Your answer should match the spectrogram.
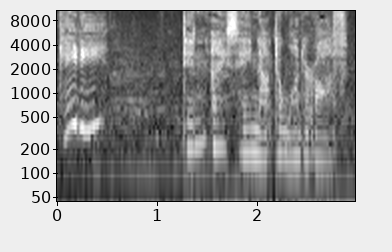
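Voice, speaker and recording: A woman's voice: fairly low pitch, huge pitch swings, measured pace. An actress playing a strict, wary, exasperated mother in a radio drama, clipped and scolding.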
